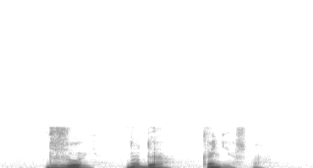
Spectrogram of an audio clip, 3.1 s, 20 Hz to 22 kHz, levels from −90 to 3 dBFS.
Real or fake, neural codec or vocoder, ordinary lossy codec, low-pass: real; none; MP3, 48 kbps; 5.4 kHz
